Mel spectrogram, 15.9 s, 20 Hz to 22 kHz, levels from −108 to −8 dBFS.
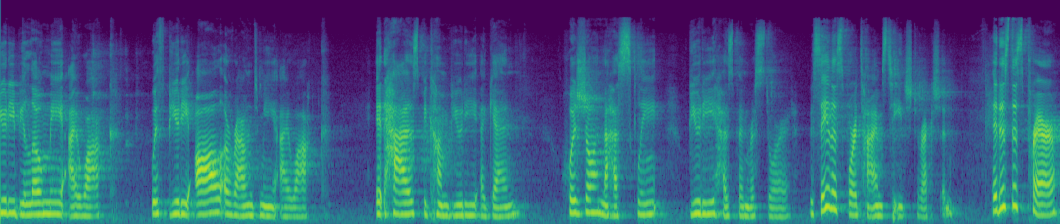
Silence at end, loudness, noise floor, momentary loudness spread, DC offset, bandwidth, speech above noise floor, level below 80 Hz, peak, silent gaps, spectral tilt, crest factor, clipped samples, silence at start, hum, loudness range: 0 s; -26 LUFS; -62 dBFS; 15 LU; under 0.1%; 16 kHz; 37 dB; -66 dBFS; -8 dBFS; none; -5 dB/octave; 18 dB; under 0.1%; 0 s; none; 4 LU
